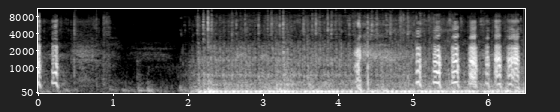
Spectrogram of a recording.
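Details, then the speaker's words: Engine started after putting the choke on and the ignition on: after a quiet pause the engine catches into a steady, even low rumble with no knocks or misses; runs smooth, sounds healthy. "Runs so smooth you can hardly even hear it."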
